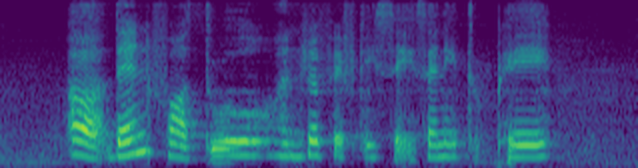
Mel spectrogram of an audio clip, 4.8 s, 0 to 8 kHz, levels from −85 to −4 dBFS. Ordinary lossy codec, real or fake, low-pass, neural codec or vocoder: none; fake; none; codec, 16 kHz, 0.5 kbps, X-Codec, WavLM features, trained on Multilingual LibriSpeech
